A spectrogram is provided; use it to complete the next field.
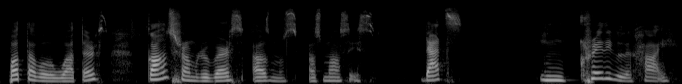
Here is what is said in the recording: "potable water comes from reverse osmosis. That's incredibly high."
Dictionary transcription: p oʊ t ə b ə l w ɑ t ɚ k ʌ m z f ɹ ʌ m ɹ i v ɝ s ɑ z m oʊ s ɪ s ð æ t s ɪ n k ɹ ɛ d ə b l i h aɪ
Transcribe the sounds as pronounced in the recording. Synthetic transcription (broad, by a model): p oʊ t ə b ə l w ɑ t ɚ k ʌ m s f ɹ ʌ m ɹ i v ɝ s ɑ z m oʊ s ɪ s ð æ t s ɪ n k ɹ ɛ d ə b l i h aɪ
